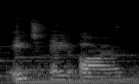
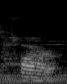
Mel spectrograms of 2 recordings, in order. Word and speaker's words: Har: H-A-R, pronounced Har. In the end, we roll the R at the roof of the mouth.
